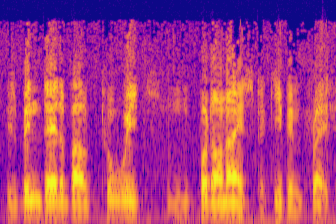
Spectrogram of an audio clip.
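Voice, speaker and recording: A man playing an unhurried American police doctor in an old-time radio crime drama. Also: mid-range voice, a little hiss or hum, close to an everyday voice, rough recording. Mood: matter-of-fact.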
